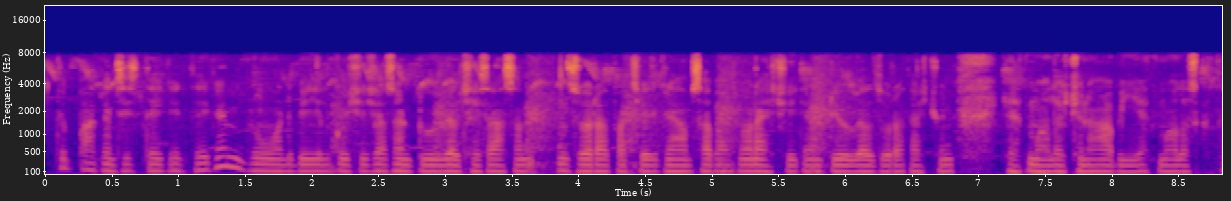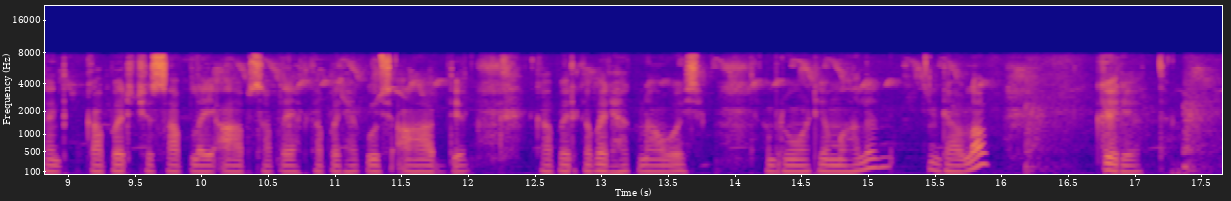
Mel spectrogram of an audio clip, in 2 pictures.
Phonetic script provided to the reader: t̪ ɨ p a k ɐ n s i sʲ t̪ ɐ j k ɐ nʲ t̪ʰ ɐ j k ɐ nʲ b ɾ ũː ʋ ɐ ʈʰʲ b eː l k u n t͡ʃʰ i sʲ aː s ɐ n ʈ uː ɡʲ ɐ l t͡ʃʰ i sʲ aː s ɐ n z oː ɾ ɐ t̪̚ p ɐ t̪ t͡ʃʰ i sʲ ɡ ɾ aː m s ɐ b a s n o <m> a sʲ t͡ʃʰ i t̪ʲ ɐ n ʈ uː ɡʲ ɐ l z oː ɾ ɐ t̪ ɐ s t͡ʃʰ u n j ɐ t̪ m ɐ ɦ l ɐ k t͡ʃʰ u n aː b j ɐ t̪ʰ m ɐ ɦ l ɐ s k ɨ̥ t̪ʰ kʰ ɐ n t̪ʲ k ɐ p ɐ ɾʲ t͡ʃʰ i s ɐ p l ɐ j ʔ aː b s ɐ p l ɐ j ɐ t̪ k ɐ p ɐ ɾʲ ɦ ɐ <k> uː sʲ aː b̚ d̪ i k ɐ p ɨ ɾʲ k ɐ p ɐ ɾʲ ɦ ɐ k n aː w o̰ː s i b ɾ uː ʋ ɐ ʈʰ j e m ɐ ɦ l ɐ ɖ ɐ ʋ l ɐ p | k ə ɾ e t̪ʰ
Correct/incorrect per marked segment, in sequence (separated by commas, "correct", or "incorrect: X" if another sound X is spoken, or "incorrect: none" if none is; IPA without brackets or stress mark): incorrect: n, correct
